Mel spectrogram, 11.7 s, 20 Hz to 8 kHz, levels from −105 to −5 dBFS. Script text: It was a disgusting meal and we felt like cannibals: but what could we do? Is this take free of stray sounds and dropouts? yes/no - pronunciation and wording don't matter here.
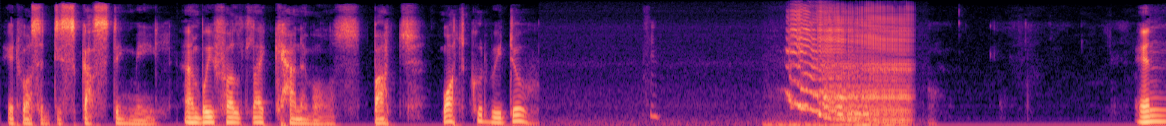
no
